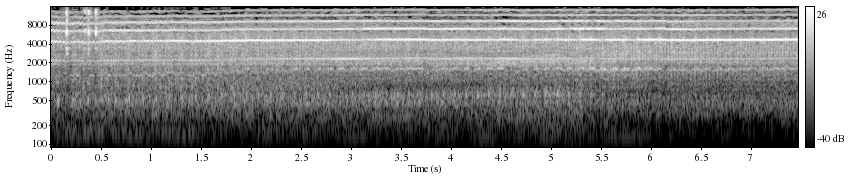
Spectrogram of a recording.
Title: 2002 mazda 626 squealing noise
